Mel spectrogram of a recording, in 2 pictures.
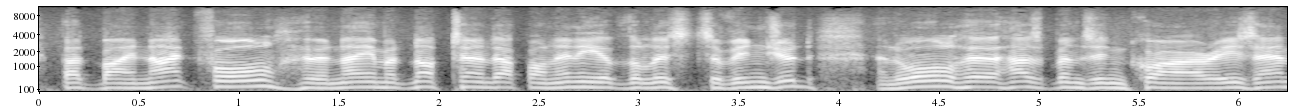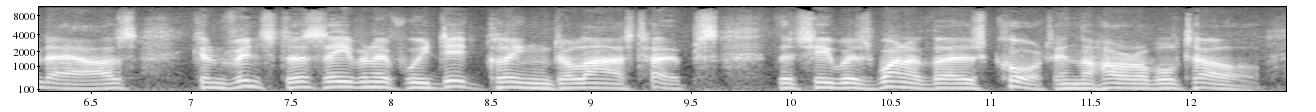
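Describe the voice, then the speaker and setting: News commentator: Australian male, fairly high and forceful voice, solemn and measured radio delivery. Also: fairly even intonation, smooth, no room sound.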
